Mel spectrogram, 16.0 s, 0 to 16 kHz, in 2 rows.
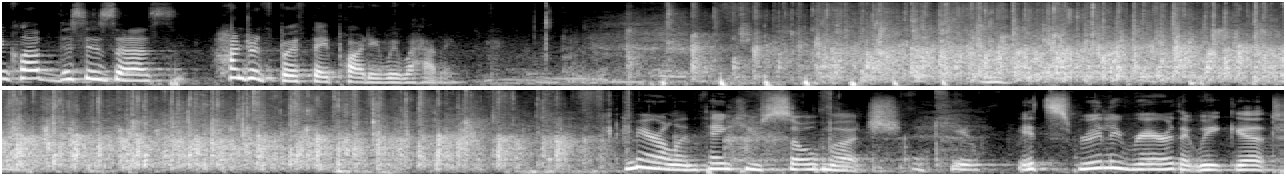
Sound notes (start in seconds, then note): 3.8 applause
